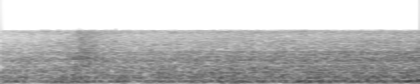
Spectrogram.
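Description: Road and engine noise inside a moving car's cabin, a steady low rumble recorded on low-quality home video.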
